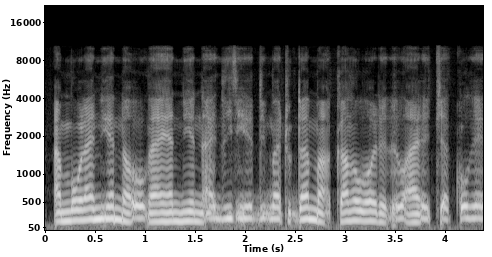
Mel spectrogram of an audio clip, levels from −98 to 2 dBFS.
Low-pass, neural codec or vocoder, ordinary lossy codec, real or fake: none; autoencoder, 22.05 kHz, a latent of 192 numbers a frame, VITS, trained on many speakers; none; fake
